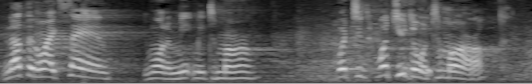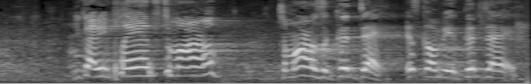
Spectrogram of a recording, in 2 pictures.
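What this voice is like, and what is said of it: Unconvincing put-on accent. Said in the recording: “What was the accent?... she can't do it.”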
